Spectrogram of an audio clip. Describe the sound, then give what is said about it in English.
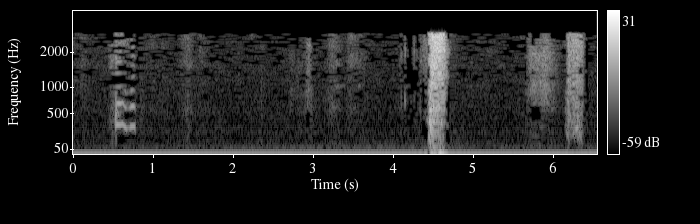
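A single sharp sneeze bursts out in the middle, loud and sudden, with a couple of faint, brief vocal sounds before and after it. “To sneeze.”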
